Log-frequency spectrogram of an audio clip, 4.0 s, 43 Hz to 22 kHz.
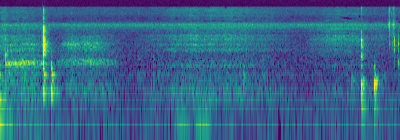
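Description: Faint handling clicks from a Line 6 Pod Go multi-effects unit's encoder knobs and buttons being turned and pressed: one click about half a second in and a few small ones near the end, over quiet room tone.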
